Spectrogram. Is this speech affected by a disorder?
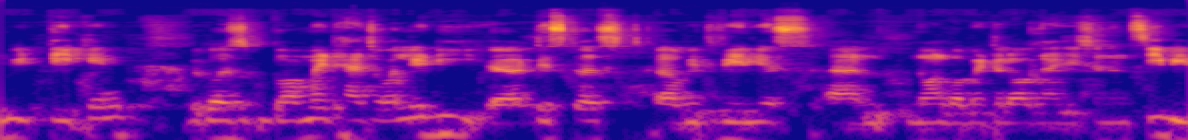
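No.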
